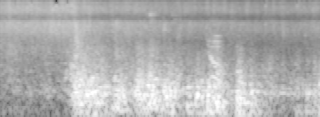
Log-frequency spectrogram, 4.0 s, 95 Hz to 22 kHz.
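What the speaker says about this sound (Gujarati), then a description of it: "1:15 અને વીજ ને ગાજ બહુ છે." A heavy thunderstorm over a village near a dam: a long, low thunder roll swells and rumbles over steady pouring rain, with a single word spoken briefly.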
